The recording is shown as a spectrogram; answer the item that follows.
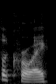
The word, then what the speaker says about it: LaCroix: miss pronounce it bitch it's Lacroix Lacroix everybody calm down um it's like st. croix yeah we don't say st. quoi all right no you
